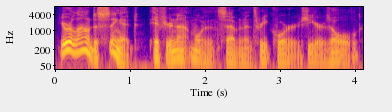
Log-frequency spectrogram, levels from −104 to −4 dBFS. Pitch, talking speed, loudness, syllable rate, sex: 100 Hz, 260 wpm, -22 LUFS, 6.2 syllables/s, male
